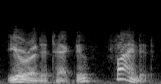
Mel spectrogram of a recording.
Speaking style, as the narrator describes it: Liebig said scornfully

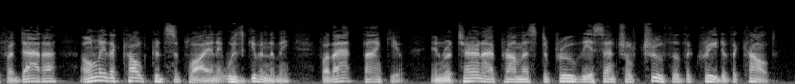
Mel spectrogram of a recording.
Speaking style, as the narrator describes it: continued Eitan angrily

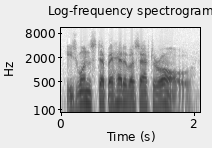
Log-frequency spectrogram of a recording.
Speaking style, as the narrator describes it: Captain Pritchard said icily

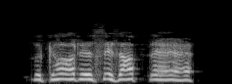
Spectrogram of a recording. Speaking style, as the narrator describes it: woman moaned

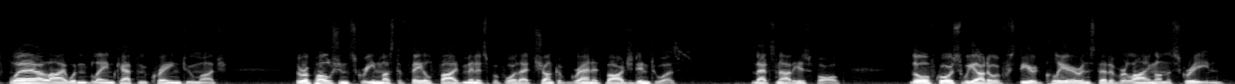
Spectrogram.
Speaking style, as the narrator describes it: Moore smiled blandly and continued

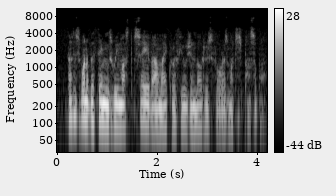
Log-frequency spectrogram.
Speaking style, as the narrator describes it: Kalinin murmured

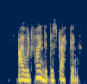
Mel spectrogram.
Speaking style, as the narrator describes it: Gladia said stiffly

